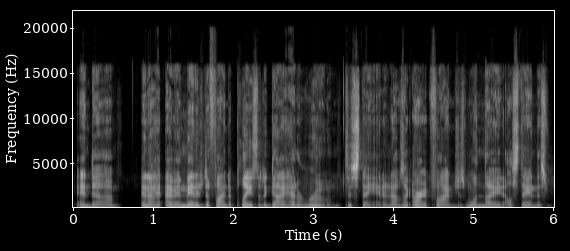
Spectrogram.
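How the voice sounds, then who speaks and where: Male podcast host, hoarse, very deep and gravelly, laid-back storyteller. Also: steady tone, quick pace, a bit bright, no room sound. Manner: laid-back, rambling storyteller with filler words. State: hoarse from a cold. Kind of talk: casual podcast chat.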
